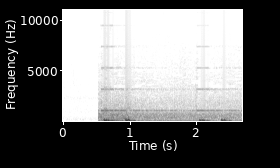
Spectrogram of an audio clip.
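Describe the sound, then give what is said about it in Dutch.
A slow heartbeat sound effect representing the heartbeat of Jesus as he nears death: two heavy, low lub-dub thumps about a second and a half apart, over a faint steady electronic hum. “En we horen al langzamerhand, horen we zijn hartkloppingen horen we gaan.”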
